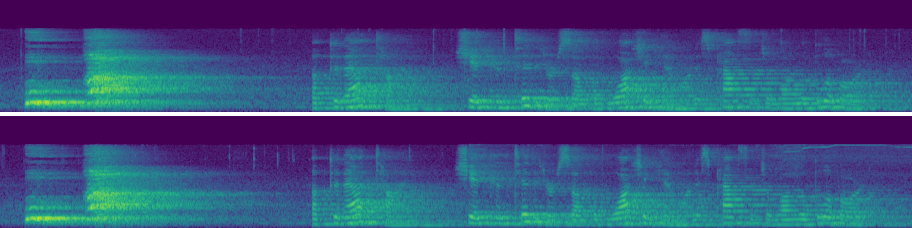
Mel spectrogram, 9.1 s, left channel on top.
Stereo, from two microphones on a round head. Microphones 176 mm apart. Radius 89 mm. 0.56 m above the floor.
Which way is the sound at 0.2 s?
15° left (ahead or behind).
